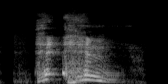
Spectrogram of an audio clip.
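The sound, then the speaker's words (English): A man clears his throat in a short, gravelly, voiced rasp made of a few bursts that trail off, with no words spoken. “And then he steps over to the group and clears his throat, as he's wont to do.”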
